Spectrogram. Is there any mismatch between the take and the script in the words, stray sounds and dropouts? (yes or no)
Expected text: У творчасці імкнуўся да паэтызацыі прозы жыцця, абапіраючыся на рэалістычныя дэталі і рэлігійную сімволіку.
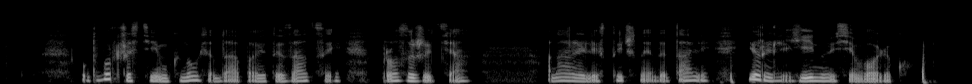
yes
